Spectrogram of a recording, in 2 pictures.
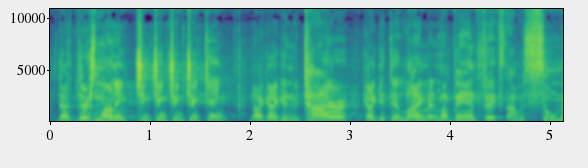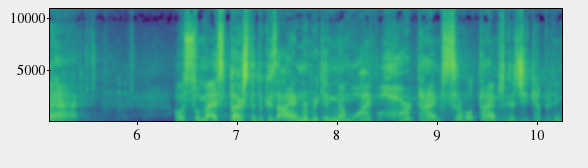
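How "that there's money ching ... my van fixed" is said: loud, fast griping about the repair bill; ching ching as money flies away; annoyed driver tallying the damage aloud; grumbling about cost. Retold or imitated. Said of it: "I was like".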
